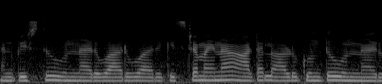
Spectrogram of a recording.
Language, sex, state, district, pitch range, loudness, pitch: Telugu, female, Andhra Pradesh, Guntur, 170-190 Hz, -36 LUFS, 175 Hz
